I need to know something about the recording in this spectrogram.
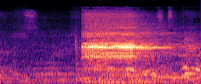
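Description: Gym scoreboard buzzer sounding once for about a second, starting abruptly just under a second in, over spectators' chatter.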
